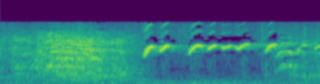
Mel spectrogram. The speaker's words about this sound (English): What's the matter with you? What are you whistling for? Nothing. Can't a fellow whistle?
